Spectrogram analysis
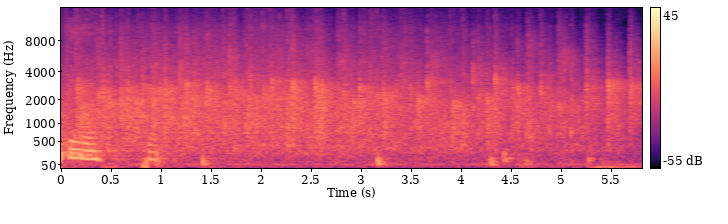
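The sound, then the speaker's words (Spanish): Audience applause at a bilingual morning meditation gathering, a steady stream of moderate clapping with scattered sharper claps, after a brief voice at the very start. “Démosle un aplauso.”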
